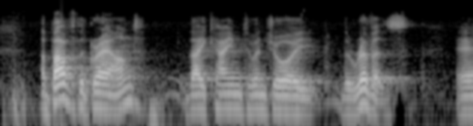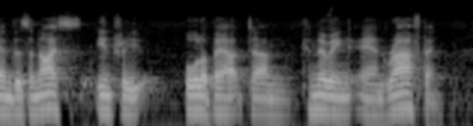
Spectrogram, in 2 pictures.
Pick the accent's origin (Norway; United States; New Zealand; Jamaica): New Zealand; as a historian and I guess as a New Zealander from doing this theme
